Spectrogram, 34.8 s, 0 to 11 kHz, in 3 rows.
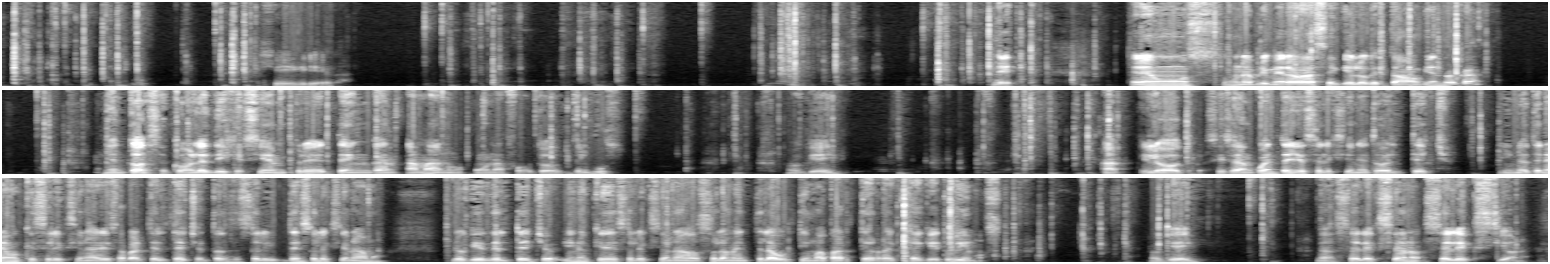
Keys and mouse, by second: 0.0-1.5 typing, 3.2 a, 3.6 a, 4.1 a, 4.3 b, 5.5 g, 7.3 a, 9.8-10.8 typing, 13.1 b, 14.3 b, 14.9 b, 15.6 b, 18.9 middle click, 19.5 ctrl+KP_1, 24.3 b, 26.7 middle click, 30.2 KP_3, 31.7 b, 33.2 click.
